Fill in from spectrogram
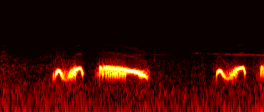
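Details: Spotted dove calling to provoke decoy birds: a wavering rising-falling note followed by a sustained, gently descending coo, then the start of another phrase.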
